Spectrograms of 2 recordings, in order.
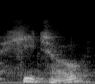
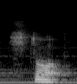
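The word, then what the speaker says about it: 人: It's not hito, I've already explained that. It's hito. The first syllable there is basically devoiced completely.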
